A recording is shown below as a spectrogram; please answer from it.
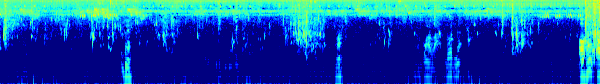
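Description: Water trickling and dripping from a wet cast net as it is hauled up out of a shallow pond, with scattered small splashes.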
